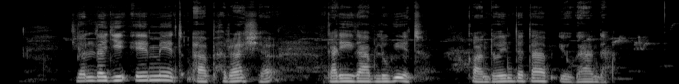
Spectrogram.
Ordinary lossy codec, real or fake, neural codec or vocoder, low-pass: none; real; none; none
